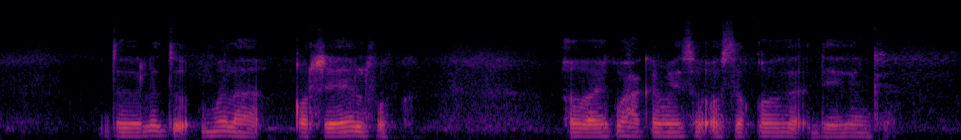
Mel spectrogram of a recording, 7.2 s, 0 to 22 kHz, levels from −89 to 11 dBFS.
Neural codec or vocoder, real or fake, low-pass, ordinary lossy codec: none; real; 19.8 kHz; Opus, 16 kbps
